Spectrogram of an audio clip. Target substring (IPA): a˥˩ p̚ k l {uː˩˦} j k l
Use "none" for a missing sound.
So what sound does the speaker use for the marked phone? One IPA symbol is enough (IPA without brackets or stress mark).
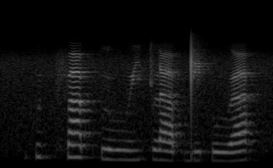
uː˩˦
